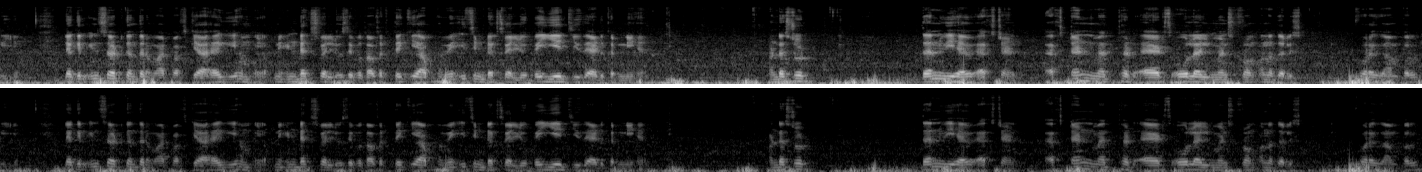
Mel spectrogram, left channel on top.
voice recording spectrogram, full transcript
लेकिन इंसर्ट के अंदर हमारे पास क्या है कि हम अपनी इंडेक्स वैल्यू से बता सकते हैं कि आप हमें इस इंडेक्स वैल्यू पे ये चीज़ ऐड करनी है. Understood? Then we have extend. Extend method adds all elements from another list. For example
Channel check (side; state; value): right; quieter; 12.2 dB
